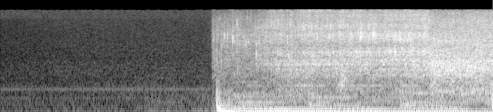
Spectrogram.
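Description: Near silence for about a second, then a steady hiss of orange sauce sizzling as it is spooned over seared lamb chops in a hot cast-iron grill pan.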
